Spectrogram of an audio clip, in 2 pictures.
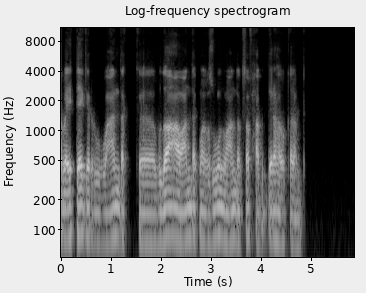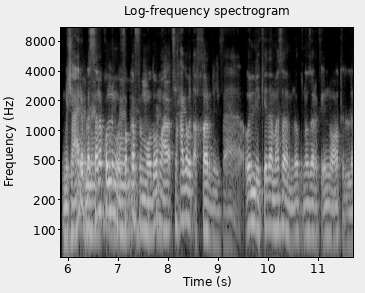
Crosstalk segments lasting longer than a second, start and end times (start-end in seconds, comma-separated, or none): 6.3-8.0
